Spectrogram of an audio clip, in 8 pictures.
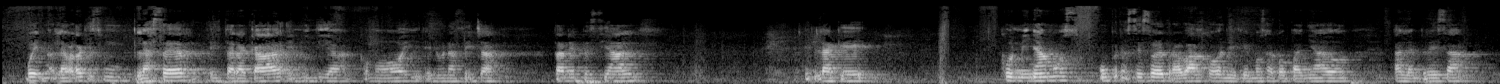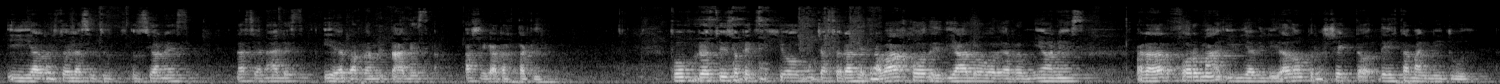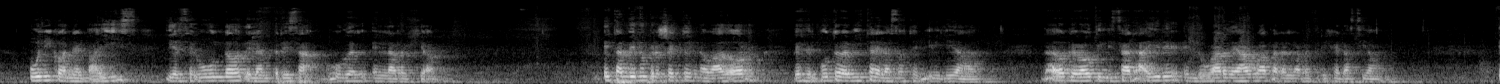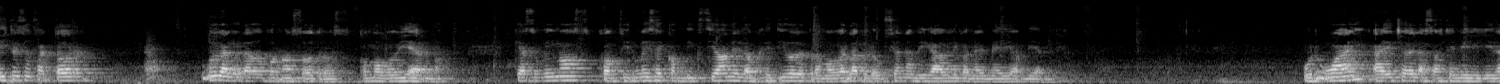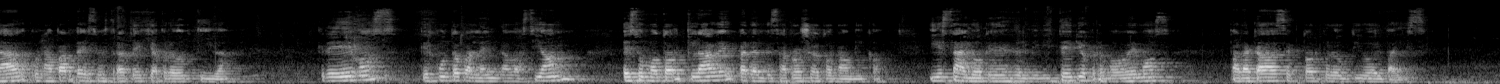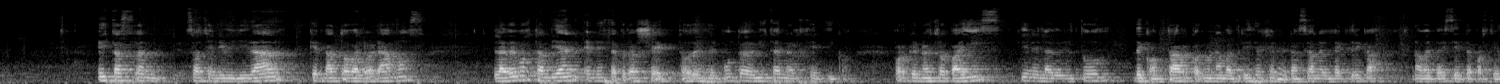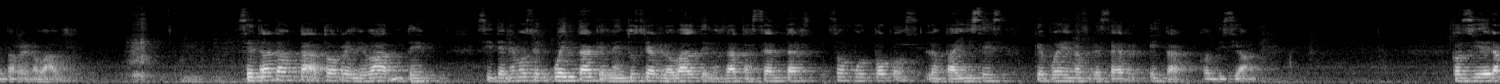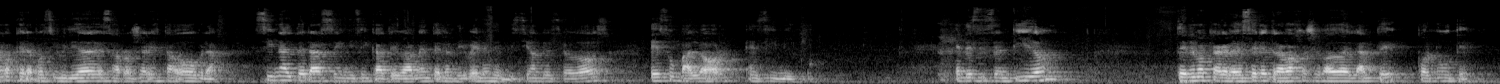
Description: Disertaron en el evento la ministra de Industria, Energía y Minería, Elisa Facio, y el ministro de Relaciones Exteriores, Omar Paganini.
